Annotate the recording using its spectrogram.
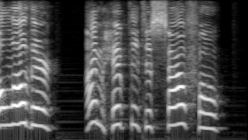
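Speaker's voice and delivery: poor imitation of woman's voice. Told your imitation is annoying, you do it anyway: mocking, poor imitation of a woman. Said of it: "your voice when you attempt to imitate me".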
